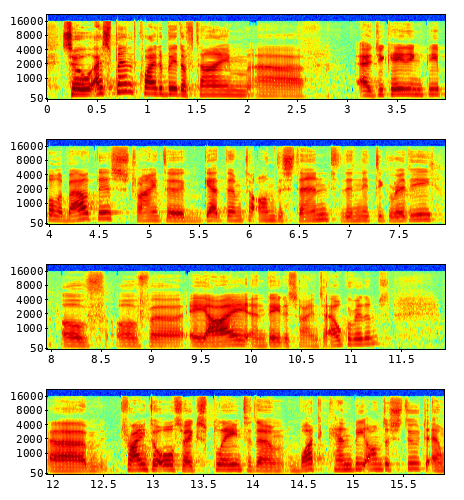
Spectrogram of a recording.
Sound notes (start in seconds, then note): none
